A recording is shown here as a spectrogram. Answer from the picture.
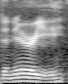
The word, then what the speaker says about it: denarii: When I think of taking a year's wages, Mark refers to it having been worth about 300 denarii, I believe is the way it's pronounced.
